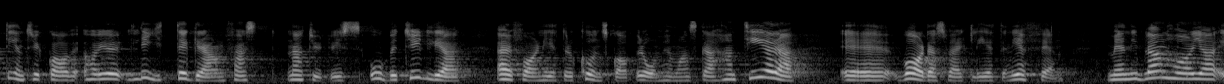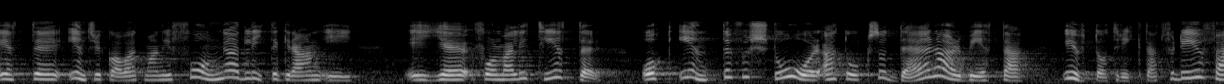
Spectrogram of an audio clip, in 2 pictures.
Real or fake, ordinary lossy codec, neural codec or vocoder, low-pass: real; none; none; none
